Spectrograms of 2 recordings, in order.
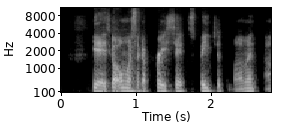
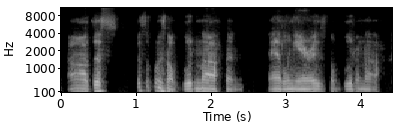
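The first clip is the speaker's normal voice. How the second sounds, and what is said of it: Attempted Australian accent. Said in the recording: “That was my Australian accent. ... I tried. ... The jury is out on the accent.”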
